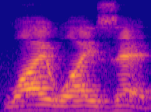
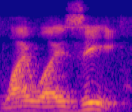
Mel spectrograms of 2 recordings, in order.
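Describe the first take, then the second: First: The last letter is said as zed. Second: The last letter is said as zee. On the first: This is how it is said in Canada. "We call it Z here in Canada" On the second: This is how it is said in America. "if you're one of my American uh, viewers, you might think of it as"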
